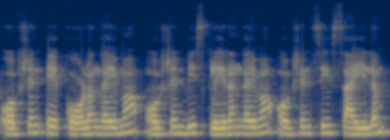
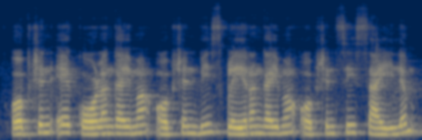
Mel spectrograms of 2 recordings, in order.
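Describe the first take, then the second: Both takes have the same delivery.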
